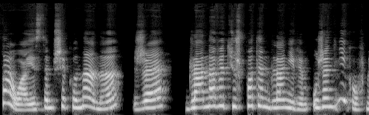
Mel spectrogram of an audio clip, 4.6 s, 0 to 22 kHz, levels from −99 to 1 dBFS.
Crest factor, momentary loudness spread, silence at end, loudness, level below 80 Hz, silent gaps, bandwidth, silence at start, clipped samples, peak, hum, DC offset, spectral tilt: 16 dB; 4 LU; 0 s; -18 LUFS; -70 dBFS; 1.55-1.65 s, 2.16-2.30 s; 11.5 kHz; 0.05 s; under 0.1%; -2 dBFS; none; under 0.1%; -5.5 dB/octave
